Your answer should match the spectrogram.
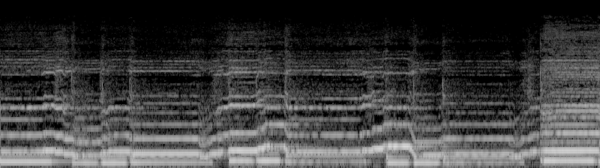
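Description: Background music: a wordless hummed melody of long held notes that slide from one pitch to the next.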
